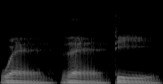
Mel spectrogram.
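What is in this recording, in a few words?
"wereti", concatenated syllables; Affixing experiment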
